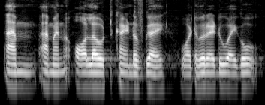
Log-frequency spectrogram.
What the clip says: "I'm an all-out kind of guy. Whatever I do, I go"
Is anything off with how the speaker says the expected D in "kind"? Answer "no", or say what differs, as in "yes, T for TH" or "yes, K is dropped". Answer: no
